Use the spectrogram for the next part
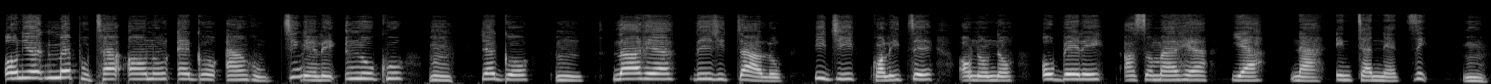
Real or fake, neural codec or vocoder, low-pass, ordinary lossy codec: fake; codec, 16 kHz in and 24 kHz out, 0.4 kbps, LongCat-Audio-Codec, two codebook decoder; 10.8 kHz; none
